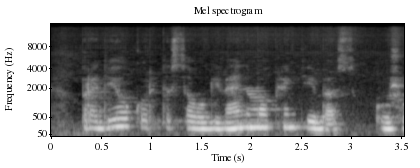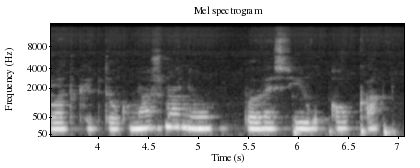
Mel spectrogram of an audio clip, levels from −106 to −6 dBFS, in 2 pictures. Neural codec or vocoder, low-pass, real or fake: none; 14.4 kHz; real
